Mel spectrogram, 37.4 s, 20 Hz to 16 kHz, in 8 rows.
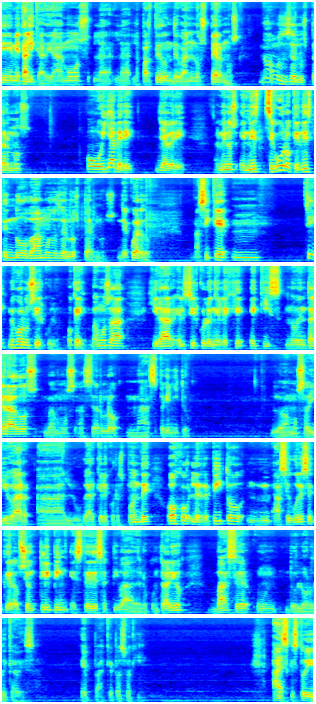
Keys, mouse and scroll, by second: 2.5-3.6 middle drag, 4.1 middle click, 5.9 middle click, 7.1-8.1 scroll down 1, 8.1-9.3 middle drag, 9.5-11.7 shift+middle drag, 10.6 Tab, 11.7 a, 11.8 a, 14.1 shift+a, 16.0-17.1 drag, 20.0 r, 22.2 x, 22.5 KP_9, 22.6 KP_0, 23.2 Return, 25.4 1, 27.6 s, 28.8 click, 30.3 middle click, 30.6 g, 30.8 y, 32.6-33.8 drag, 35.3 g, 36.3 x.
